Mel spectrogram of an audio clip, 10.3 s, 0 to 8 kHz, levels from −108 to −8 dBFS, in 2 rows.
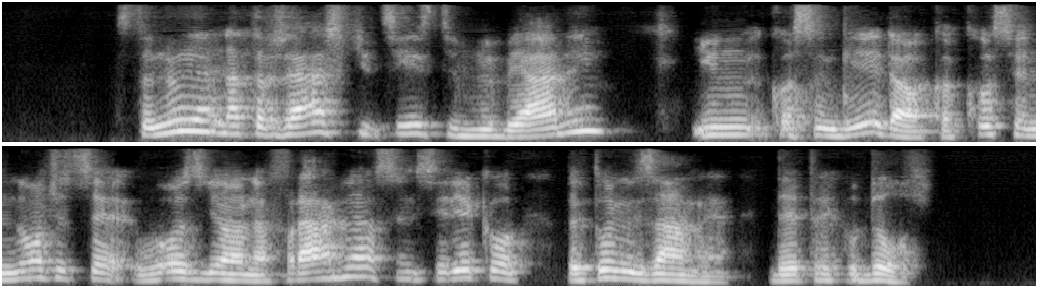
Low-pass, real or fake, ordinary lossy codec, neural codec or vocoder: none; fake; none; codec, 16 kHz, 1.1 kbps, Voila-Tokenizer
